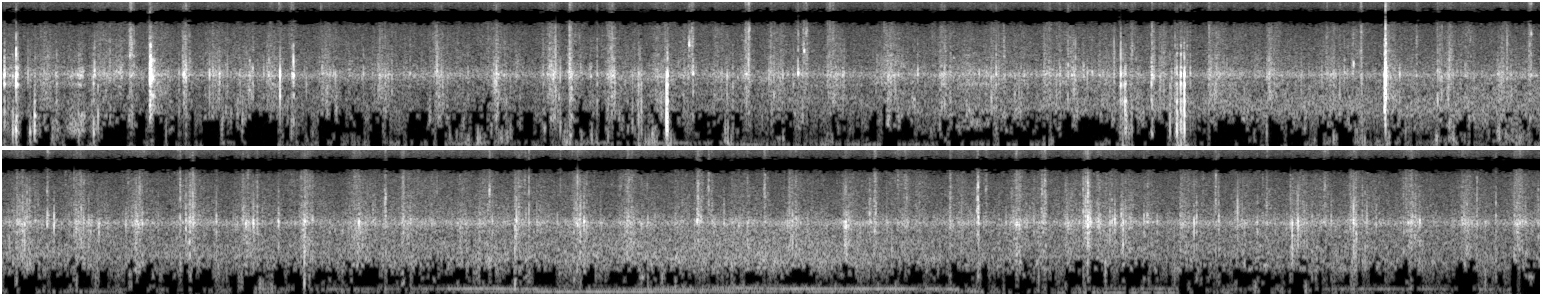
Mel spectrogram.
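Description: Footsteps on a dry dirt trail strewn with dead leaves, faint, irregular light crunches and ticks from a steady walking pace, over a faint steady high tone.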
